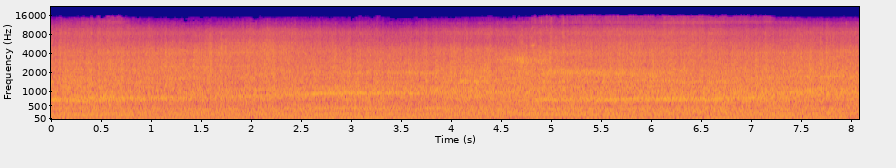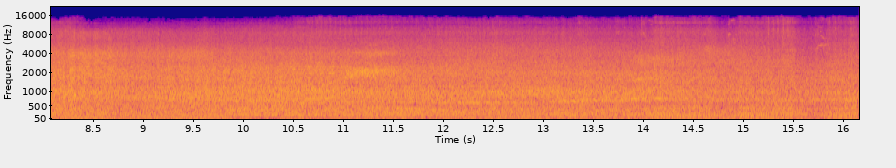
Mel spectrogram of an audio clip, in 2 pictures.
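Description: Tyres hiss and rumble on a smooth floor.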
